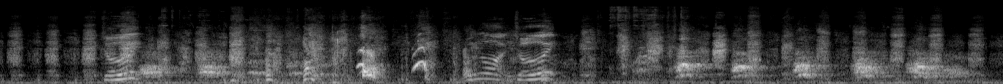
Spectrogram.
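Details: Rottweiler Marvin, on his first session of playful training to bark on command, barks again and again at an uneven rate, roughly twice a second, mixed with human talk and voice.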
